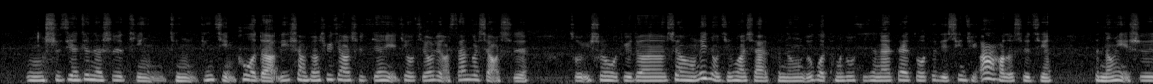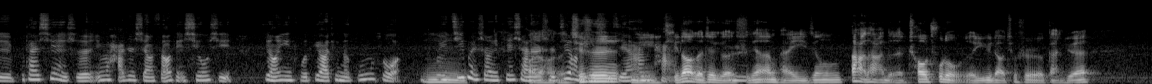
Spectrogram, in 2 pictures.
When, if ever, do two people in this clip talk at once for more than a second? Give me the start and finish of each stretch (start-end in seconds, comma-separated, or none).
16.8-18.3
